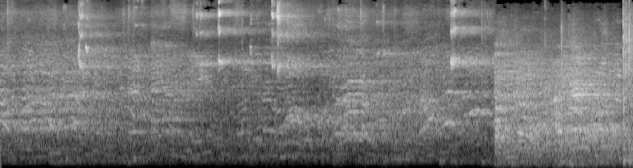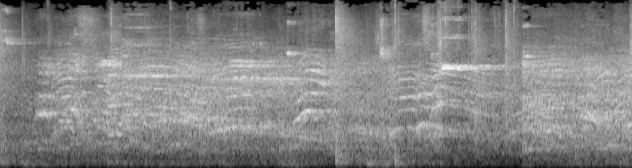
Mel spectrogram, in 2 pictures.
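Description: Volleyball rally in a gymnasium: sharp slaps of hands and arms on the ball, with players calling and spectators' voices echoing in the hall. It gets suddenly louder and busier with voices about five seconds in.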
